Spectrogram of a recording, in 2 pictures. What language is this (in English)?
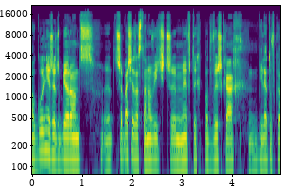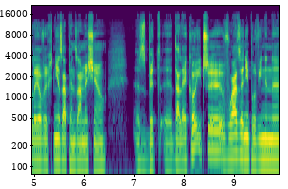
Polish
